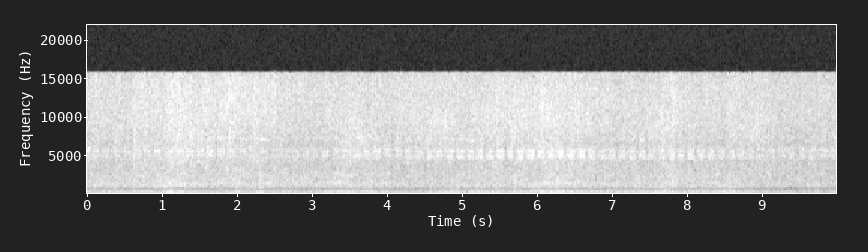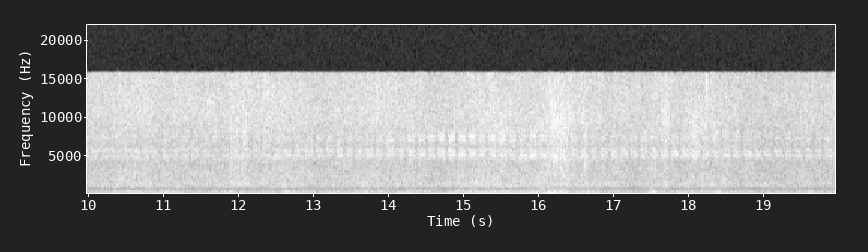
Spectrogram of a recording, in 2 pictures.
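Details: A hive's swarm in flight, heard as a dense, constant, low buzzing drone from many bees, gently rising and falling in intensity over twenty seconds.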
